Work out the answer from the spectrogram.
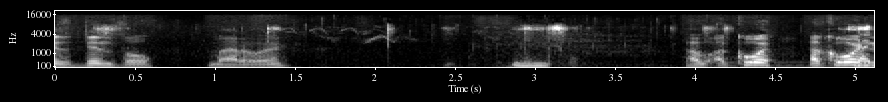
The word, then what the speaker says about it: Denzel: Denzel. According like to Crocker. Him, that's... According to him, that's how you pronounce it.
